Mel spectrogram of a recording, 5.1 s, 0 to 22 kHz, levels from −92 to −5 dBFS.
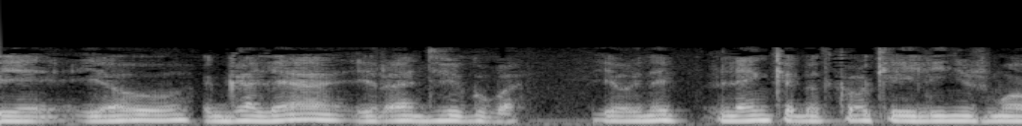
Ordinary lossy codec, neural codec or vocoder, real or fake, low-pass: MP3, 24 kbps; none; real; 5.4 kHz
